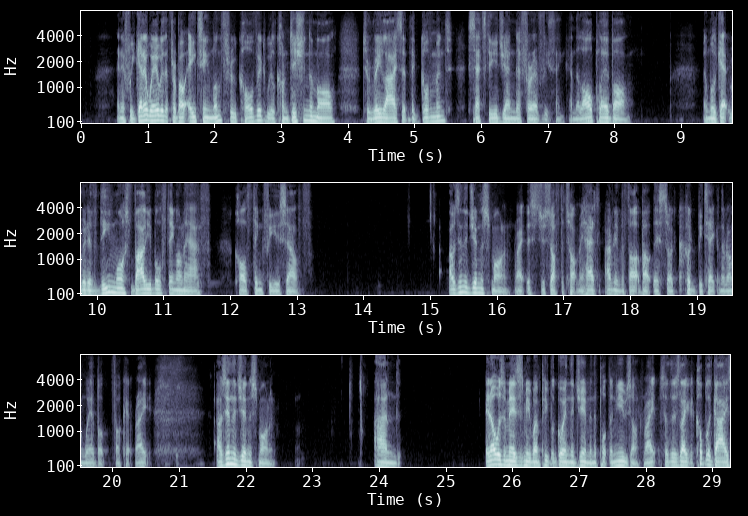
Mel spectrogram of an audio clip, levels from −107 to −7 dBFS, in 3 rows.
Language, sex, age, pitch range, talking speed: English, male, 30-49, 90-105 Hz, 235 wpm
